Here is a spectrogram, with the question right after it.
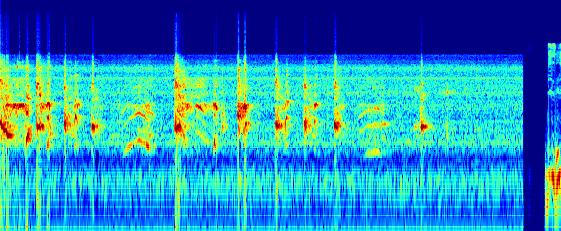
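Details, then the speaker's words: Pertussis, paroxysmal phase: rapid runs of short coughs broken by high-pitched, crowing inspiratory whoops, the classic whooping cough. "the next four weeks they will develop a more serious cough along with the classic whooping saw as well as for meeting this is what the whooping style sounds like"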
